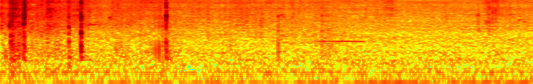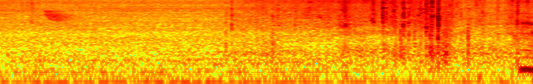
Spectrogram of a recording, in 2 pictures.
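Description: Citrus leaves rustling, with a few light clicks and snaps, as a hand reaches into a kumquat tree's branches, over a steady low background hum.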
